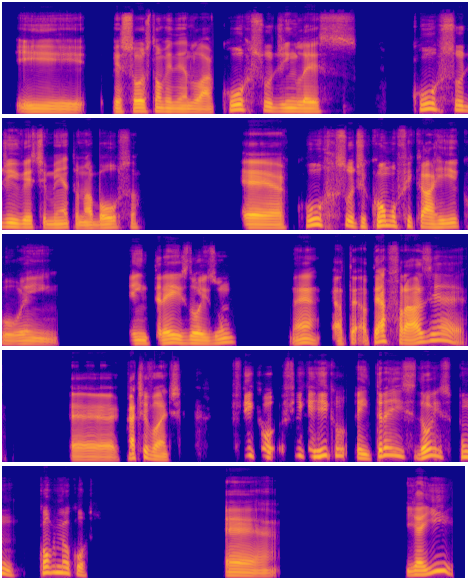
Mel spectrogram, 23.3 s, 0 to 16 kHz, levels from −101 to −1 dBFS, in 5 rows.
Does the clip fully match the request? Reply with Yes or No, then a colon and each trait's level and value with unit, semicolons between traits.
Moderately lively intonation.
No: wide, 8.1 semitones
